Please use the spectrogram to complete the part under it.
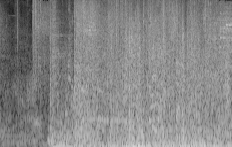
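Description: Fiery spell blasts roar and crackle.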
